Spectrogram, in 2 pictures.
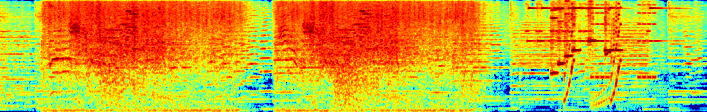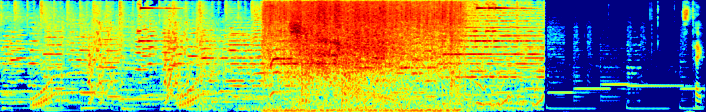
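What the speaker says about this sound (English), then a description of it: "if you swallow a glowing fire enemy, you get this powerful attack that covers the whole screen with destruction" Kirby's fire ability screen-wide explosion attack in Kirby's Adventure on Wii, loud roaring blasts of crashing destruction in long bursts with chiptune music between them, under a voice speaking.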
